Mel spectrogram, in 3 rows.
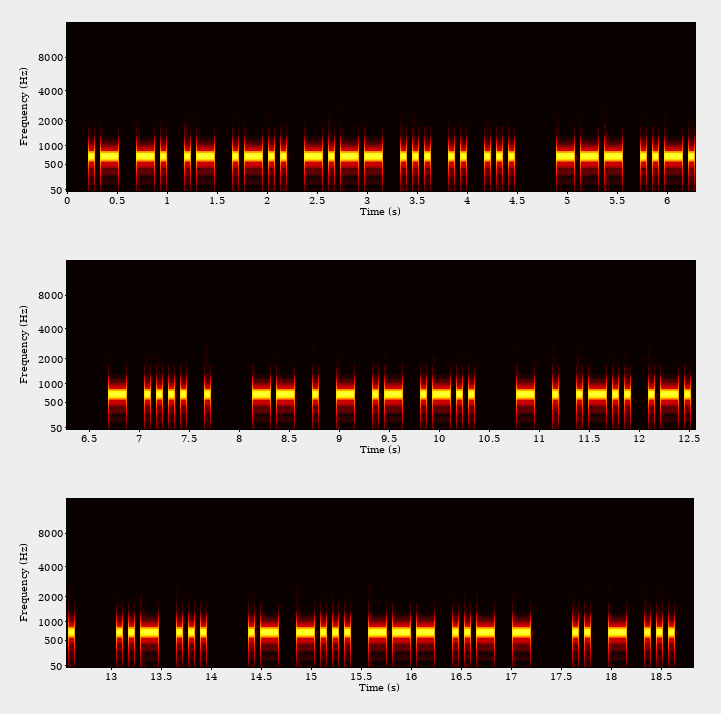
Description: Morse code, heard as a keyed tone, about 21 wpm, 700 Hz. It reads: ANALYSIS OF THE METAL TELL US ABOUT ITS
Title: Sentences from Top 1000 Words - Review Part 6 - 20wpm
